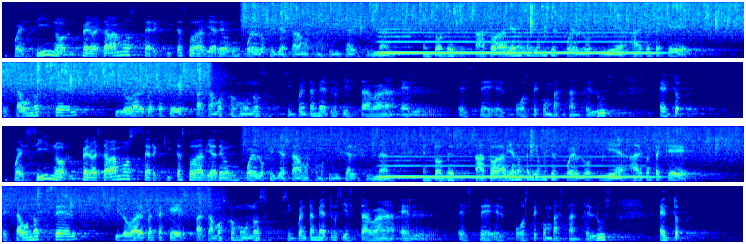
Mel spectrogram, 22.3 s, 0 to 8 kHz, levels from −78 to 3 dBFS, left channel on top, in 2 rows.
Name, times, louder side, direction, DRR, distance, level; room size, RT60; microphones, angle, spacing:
voice 1, 0.2-10.3 11.1-17.6 18.0-21.3, right 2 dB, 65° right, 7 dB, 1.6 m, -45 dB
sound 1, 3.6-14.3, left 8 dB, 55° left, 2.3 m, -40 dB
Wind instrument woodwind instrument, 5.5-10.0, left 2 dB, 35° left, 0.6 m, -41 dB
29.5 x 28.0 x 5.5 m, 2.1 s
head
